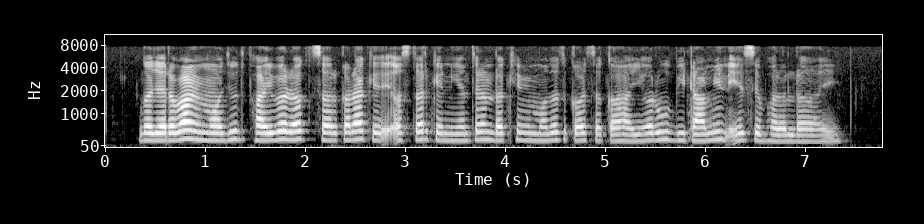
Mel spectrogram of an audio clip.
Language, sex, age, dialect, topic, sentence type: Magahi, female, 25-30, Western, agriculture, statement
